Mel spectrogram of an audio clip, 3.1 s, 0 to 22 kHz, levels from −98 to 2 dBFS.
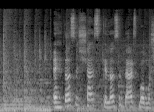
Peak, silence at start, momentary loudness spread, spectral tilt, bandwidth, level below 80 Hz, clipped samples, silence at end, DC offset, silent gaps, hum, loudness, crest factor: -8 dBFS; 0 s; 7 LU; -4.5 dB/octave; 16 kHz; -40 dBFS; under 0.1%; 0 s; under 0.1%; none; none; -27 LUFS; 20 dB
